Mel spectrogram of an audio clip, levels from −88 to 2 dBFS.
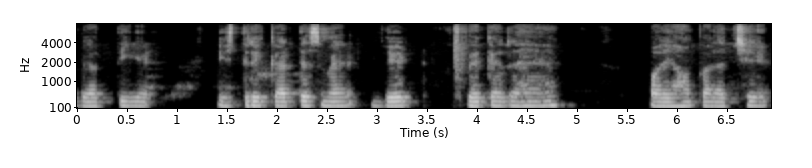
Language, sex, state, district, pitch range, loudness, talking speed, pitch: Magahi, male, Bihar, Jahanabad, 145-150 Hz, -21 LUFS, 130 wpm, 145 Hz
